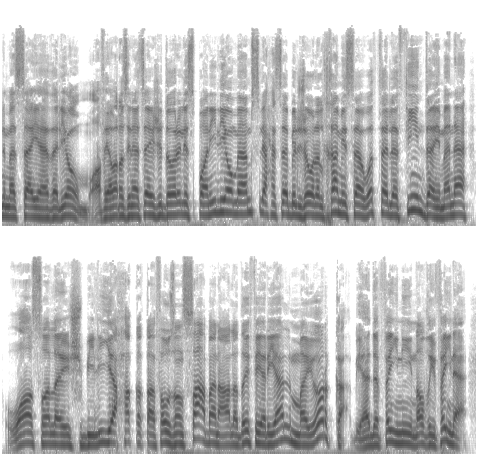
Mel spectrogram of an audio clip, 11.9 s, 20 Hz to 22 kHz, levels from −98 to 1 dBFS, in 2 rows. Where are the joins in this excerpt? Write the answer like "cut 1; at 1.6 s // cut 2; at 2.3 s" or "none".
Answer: cut 1; at 5.9 s // cut 2; at 7.4 s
